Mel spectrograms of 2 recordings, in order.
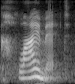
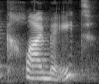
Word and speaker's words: climate: at ending as in climate now this word by itself is eight but we don't say climate so let's really pay attention to what words have this spelling but are pronounced in this way that fits with these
